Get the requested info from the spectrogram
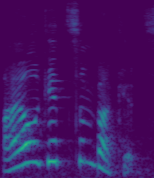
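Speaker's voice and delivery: put-on girl volunteering brightly; eager helper. A narrator's reading. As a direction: jump in to help. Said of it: "said Angela".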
